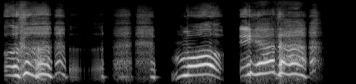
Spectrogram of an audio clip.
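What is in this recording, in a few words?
BREAK, Japanese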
